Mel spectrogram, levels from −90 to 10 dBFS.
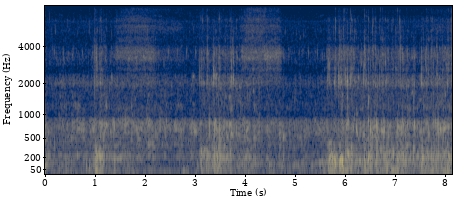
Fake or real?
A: real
